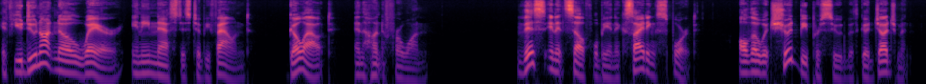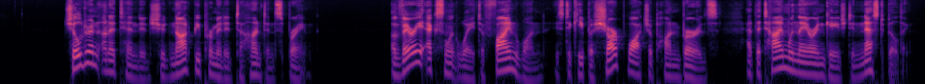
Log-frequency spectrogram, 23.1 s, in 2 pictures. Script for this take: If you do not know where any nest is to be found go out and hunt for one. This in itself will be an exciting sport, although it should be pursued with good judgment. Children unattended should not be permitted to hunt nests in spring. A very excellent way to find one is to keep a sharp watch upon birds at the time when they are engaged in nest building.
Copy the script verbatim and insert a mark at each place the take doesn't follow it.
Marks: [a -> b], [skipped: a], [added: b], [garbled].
If you do not know where any nest is to be found go out and hunt for one. This in itself will be an exciting sport, although it should be pursued with good judgment. Children unattended should not be permitted to hunt [skipped: nests] in spring. A very excellent way to find one is to keep a sharp watch upon birds at the time when they are engaged in nest building.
